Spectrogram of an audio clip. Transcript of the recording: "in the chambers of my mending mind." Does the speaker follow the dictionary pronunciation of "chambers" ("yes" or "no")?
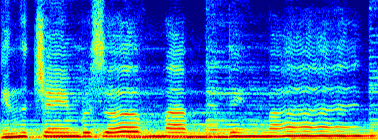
yes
